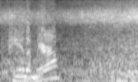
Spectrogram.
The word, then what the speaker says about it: Panamera: The Porsche Panamera, I think that's how you pronounce it, right?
